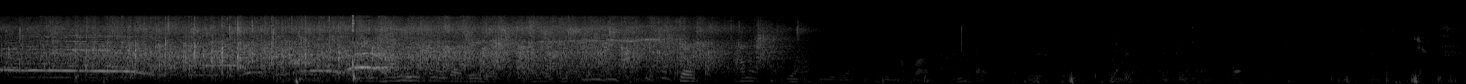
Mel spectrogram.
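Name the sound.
applause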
